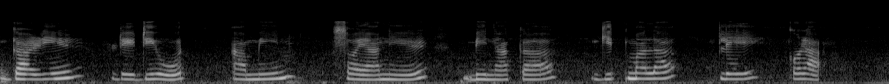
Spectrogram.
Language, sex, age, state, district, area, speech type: Assamese, female, 18-30, Assam, Jorhat, urban, read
